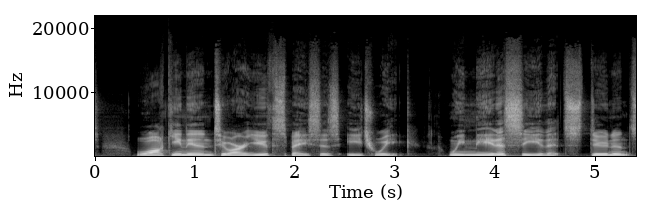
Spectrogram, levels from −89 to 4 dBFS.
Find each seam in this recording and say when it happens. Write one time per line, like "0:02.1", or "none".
0:03.4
